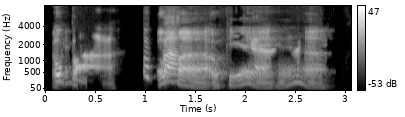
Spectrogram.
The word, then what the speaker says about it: OPA: It's pronounced Okay. OPA.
